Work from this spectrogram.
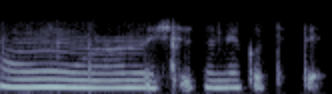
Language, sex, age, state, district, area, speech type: Kannada, female, 45-60, Karnataka, Tumkur, rural, conversation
